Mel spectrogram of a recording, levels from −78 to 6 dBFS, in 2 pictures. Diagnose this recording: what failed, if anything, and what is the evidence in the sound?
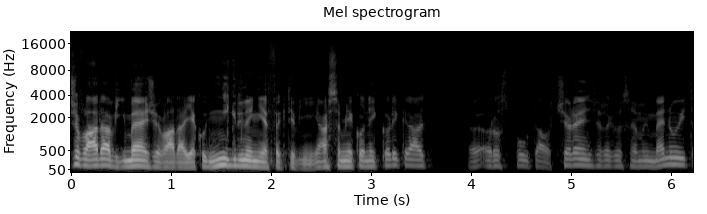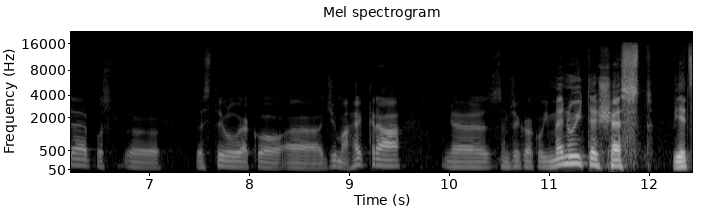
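Automatic gain rising in call processing: after input dropped about 17 dB, the AGC raised gain about 10 dB from 2.17 to 9.09 s, swelling voice and room noise alike.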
